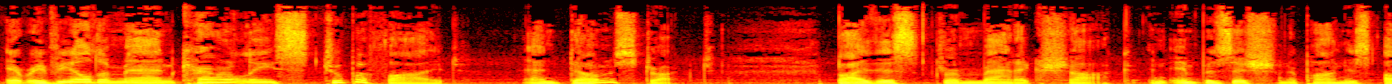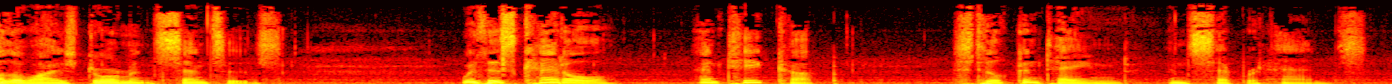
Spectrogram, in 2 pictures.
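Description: A woman's voice: low-pitched, lively intonation, a little slow, mellow, slightly rough. A woman co-hosting a radio show, chatting casually and reading literary prose. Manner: chuckles often while telling anecdotes.

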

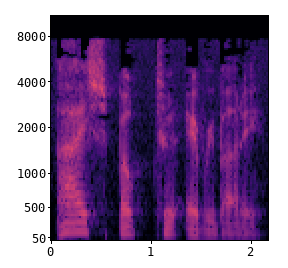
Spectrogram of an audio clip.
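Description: A man's voice: mid-range voice, wildly swooping pitch, a little slow, gravelly, a little mellow, lo-fi sound, voice pushed up, exaggerated voice. A man voicing a brash, bossy, irritable woman in an audiobook, with a sardonic, clipped, emphatic delivery. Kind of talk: audiobook character dialogue.

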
